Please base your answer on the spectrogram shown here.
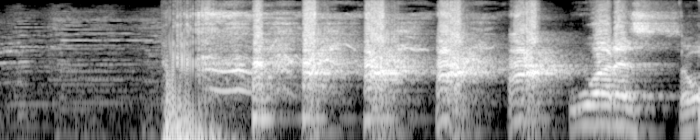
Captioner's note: laughs ass off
